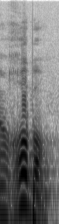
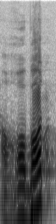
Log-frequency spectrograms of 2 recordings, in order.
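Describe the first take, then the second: First: The final T is silent. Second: The final T is pronounced. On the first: The speaker calls it right. "on dit un robot" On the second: The speaker calls it wrong. "On ne dit pas robot"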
